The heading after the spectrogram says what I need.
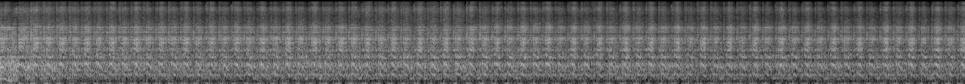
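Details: Classic Mini Clubman campervan, sat unused for years, first start attempt right after adding fuel: steady rapid cranking about four turns a second, never catching; crank-no-start, fuel not yet pumped up suspected, spark and leads to be checked.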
